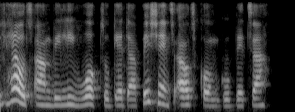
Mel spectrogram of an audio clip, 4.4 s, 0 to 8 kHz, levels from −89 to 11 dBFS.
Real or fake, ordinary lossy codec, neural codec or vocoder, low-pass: fake; none; codec, 24 kHz, 6 kbps, HILCodec; 7.2 kHz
